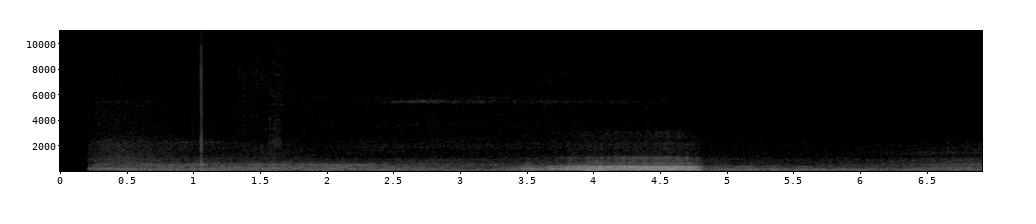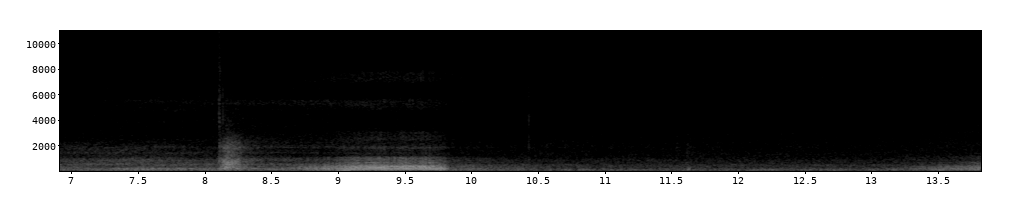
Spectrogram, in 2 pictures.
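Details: Two slow, rumbling breath sounds about five seconds apart from a sleeping cat; soft snoring.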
